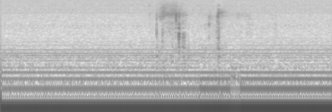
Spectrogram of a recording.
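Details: Xbox One power supply after capacitor replacement, fan disconnected, microphone far away: low, steady hum with no crackle, buzz or whine; the power supply sounds healthy and settled.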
